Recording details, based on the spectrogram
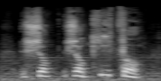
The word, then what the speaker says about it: Xochitl: And her first name is pronounced X-O-C-H-I-T-L. Zoquitl.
